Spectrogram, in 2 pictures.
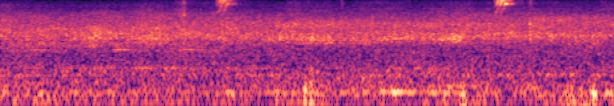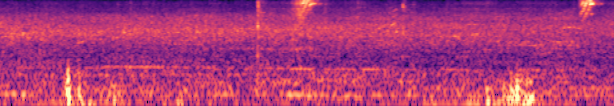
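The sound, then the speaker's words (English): Faint bird calls ring out intermittently over a steady outdoor hiss, a handful of short cries spaced several seconds apart. “But that's not the bird that's making this noise. Could be another blue jay, could be another bird.”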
